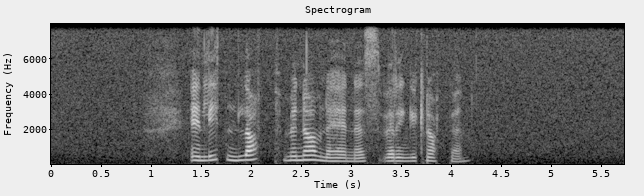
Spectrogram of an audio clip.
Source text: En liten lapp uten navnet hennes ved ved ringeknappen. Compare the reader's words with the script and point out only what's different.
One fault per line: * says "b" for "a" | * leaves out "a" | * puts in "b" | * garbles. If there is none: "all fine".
* says "med" for "uten"
* leaves out "ved"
